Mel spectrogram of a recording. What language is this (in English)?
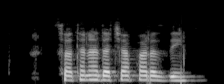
Pashto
